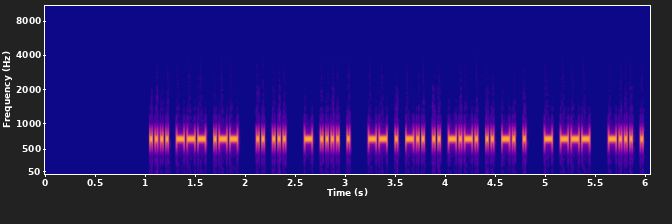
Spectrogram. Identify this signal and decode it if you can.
Morse code, heard as a keyed tone, about 48 wpm, 700 Hz. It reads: HOW IS THE MEDICINE TO BE
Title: Sentences from Top 1000 Words - Review Part 6 - 45wpm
